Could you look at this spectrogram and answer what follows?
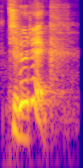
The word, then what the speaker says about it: Tudyk: And then last but not least, we have Alan okay, how do you pronounce his last name? Is it Tudyk or Tudyk? – Tudyk or Tudyk? – Tudyk. – Every time I say his name, I always feel like I'm saying it wrong.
